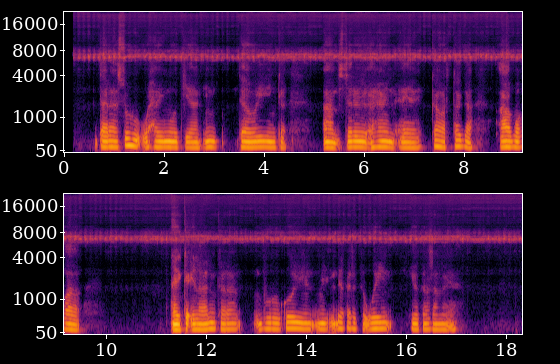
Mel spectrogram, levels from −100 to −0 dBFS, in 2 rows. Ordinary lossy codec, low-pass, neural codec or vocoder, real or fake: none; none; codec, 44.1 kHz, 7.8 kbps, DAC; fake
